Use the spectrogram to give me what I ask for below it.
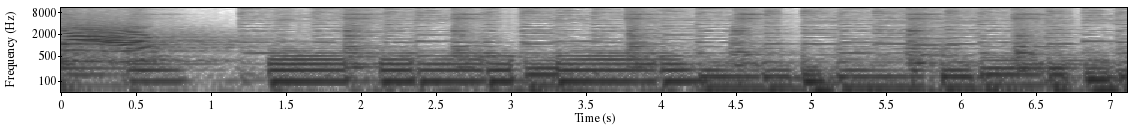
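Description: A cat meow opens a song about a black cat that dances the tango. One drawn-out meow sounds alone before a loud band comes in with a bouncy rhythm.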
